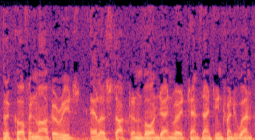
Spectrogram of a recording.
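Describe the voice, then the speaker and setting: A man playing a formal, matter-of-fact cemetery records clerk in an old-time radio drama, speaking in a measured, solemn way. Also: deep voice, level tone, lo-fi sound, a little hiss or hum. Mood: solemn, factual.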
